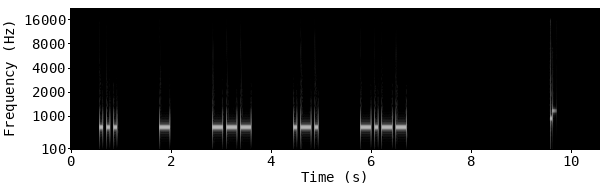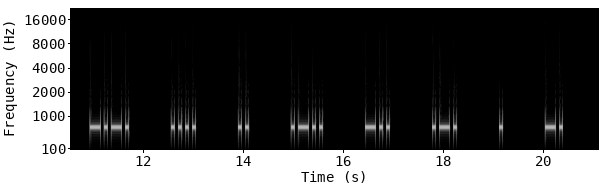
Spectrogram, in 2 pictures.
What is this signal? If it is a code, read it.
Morse code, heard as a keyed tone, about 17 wpm, spaced as for 8 wpm, 690 Hz. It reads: STORY CHILDREN
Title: 4x Character Spacing - Top 300 Words - 17wpm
